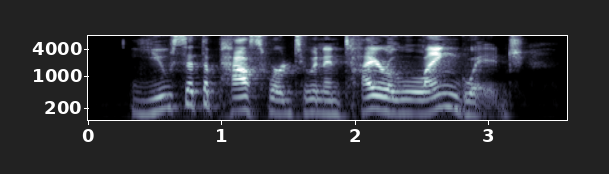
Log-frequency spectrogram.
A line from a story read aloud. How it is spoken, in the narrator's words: Hiei snapped, somewhat mollified by amusement at Genkai's furry predicament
